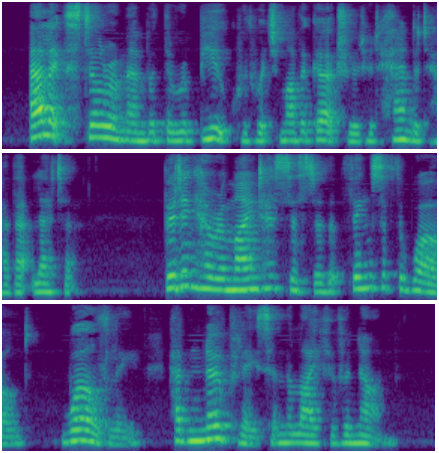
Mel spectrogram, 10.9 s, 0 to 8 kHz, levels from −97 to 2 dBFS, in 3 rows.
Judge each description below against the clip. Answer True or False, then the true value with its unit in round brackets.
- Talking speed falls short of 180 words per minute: False (190 wpm)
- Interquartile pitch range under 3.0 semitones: False (4.6 semitones)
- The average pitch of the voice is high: False (180 Hz)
